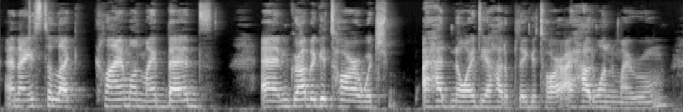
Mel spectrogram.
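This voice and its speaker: A young adult woman who grew up in Belgium, a singer talking about her life in a relaxed, chatty interview, full of filler words. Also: medium pitch, normal speed. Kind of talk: casual interview conversation.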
